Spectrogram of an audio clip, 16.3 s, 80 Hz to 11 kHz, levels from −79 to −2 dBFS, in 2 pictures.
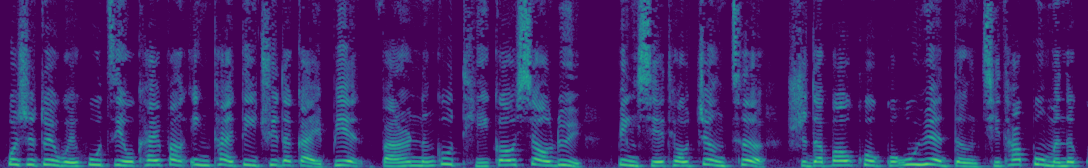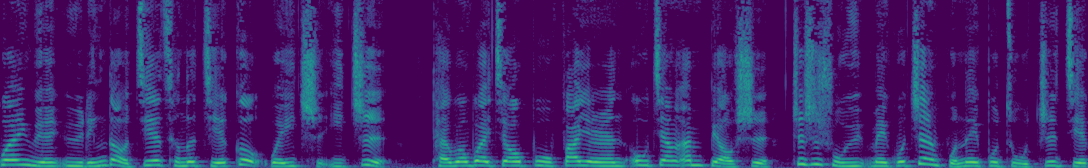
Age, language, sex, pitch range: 30-49, Chinese, female, 240-305 Hz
